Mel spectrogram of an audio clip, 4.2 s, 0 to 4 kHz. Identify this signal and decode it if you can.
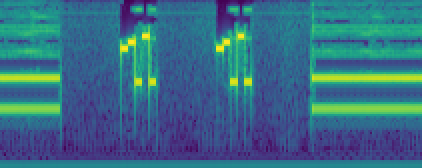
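Five-tone selective call (ZVEI), heard as quick runs of five tones, tones of about 70 ms. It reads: 89202 89202
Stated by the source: ZVEI five-tone call 89230 received by SDR, feuerwehr-orlamuende.org fire brigade audio archive.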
